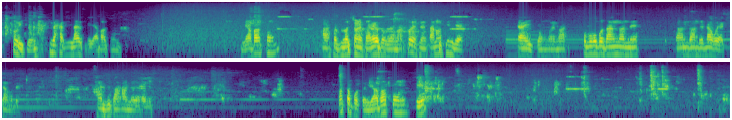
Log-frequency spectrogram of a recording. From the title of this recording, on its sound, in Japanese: 人生初の名古屋駅周辺を散策中。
